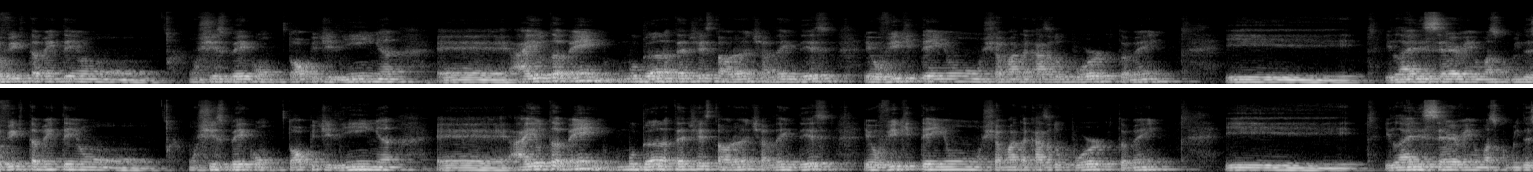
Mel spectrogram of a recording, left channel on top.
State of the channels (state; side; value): normal; both; correlation 0.67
